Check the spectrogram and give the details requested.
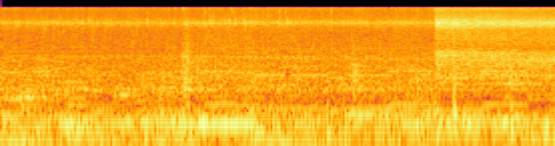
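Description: Spiced onion-tomato masala sizzling steadily in oil in a wok. About three seconds in, the sizzling jumps louder as chopped fenugreek (methi) leaves fry and are stirred with a wooden spatula.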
